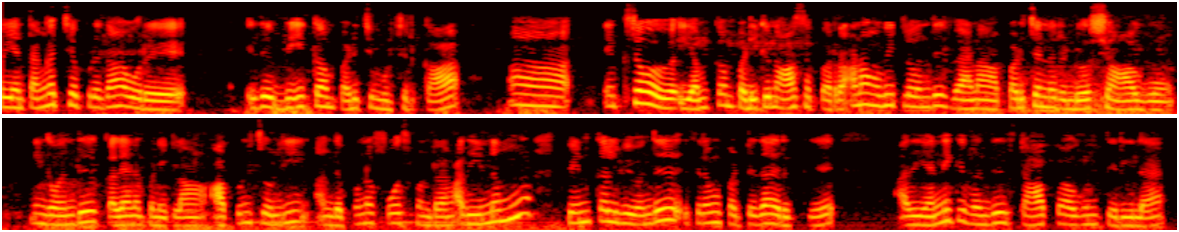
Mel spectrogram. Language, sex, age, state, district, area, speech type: Tamil, female, 18-30, Tamil Nadu, Kallakurichi, rural, spontaneous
